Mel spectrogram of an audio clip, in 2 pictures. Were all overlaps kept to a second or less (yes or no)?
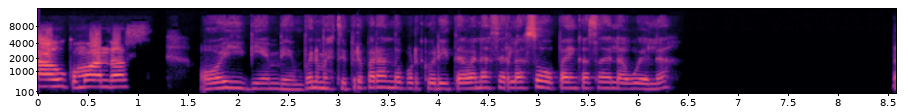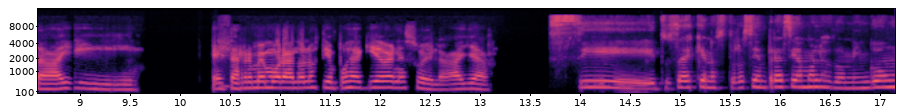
yes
